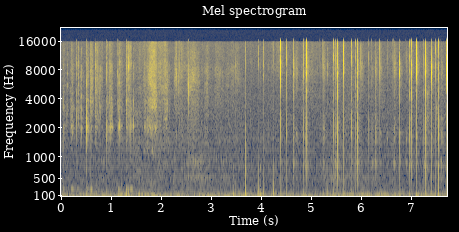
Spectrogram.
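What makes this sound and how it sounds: A solid red vinyl-coated hand dumbbell with black rubbery rims is tapped with fingernails and fingertips. The result is a run of quick, sharp, dry clicks and scratchy taps with bright highs, over a low steady hum. The taps come sparse at first, then turn dense and crisp toward the end.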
